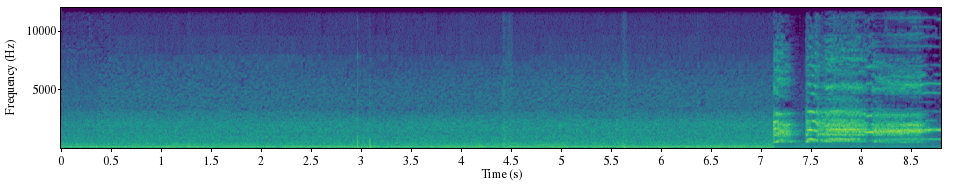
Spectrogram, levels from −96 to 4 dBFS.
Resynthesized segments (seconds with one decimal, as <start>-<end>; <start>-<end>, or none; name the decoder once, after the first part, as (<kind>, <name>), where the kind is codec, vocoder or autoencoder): 0.0-0.8 (vocoder, BigVGAN v2); 4.8-7.5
